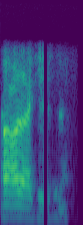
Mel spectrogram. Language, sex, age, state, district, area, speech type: Assamese, male, 18-30, Assam, Morigaon, rural, conversation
